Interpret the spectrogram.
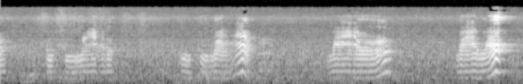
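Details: Mummy papa spoken by a talking parrot: four harmonic, rising, nasal phrases spaced about two seconds apart over light background hiss.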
